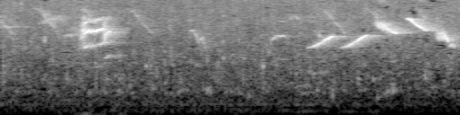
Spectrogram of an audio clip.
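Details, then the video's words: Brief double-collared seedeater song with chirp, to excite a captive bird: one bright sharp chip note, a short pause, then a few quick high whistled notes sliding up and down. "Canto de Coleiro com Piado para Foguear e Esquentar Seu Coleiro ou Papa-capim"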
